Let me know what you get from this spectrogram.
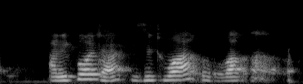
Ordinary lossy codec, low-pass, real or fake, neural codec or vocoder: Opus, 24 kbps; 7.2 kHz; fake; codec, 16 kHz, 2 kbps, FreqCodec, smaller model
